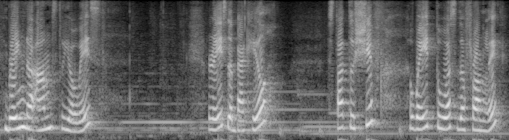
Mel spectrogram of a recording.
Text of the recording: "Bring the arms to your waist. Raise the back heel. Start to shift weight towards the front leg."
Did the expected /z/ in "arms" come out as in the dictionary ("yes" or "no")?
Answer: no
